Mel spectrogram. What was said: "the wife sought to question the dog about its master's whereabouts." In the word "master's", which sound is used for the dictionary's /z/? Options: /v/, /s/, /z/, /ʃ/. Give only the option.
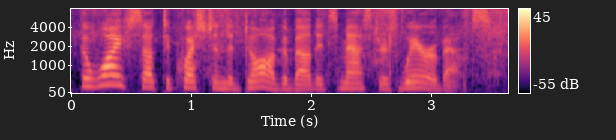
/z/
